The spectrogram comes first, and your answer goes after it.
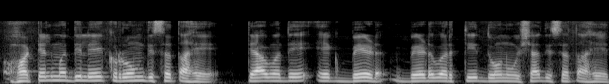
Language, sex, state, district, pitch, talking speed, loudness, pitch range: Marathi, male, Maharashtra, Solapur, 160 Hz, 130 wpm, -18 LUFS, 150-170 Hz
